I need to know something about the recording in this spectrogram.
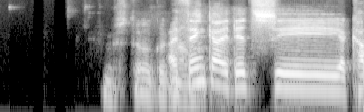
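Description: A man speaks with animation over an online call.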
